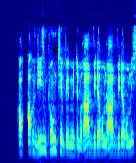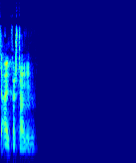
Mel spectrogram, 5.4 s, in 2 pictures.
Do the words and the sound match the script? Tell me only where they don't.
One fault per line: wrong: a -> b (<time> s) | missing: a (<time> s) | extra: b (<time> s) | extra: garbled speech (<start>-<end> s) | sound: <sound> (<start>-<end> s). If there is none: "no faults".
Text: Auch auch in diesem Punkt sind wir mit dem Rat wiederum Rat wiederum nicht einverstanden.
no faults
